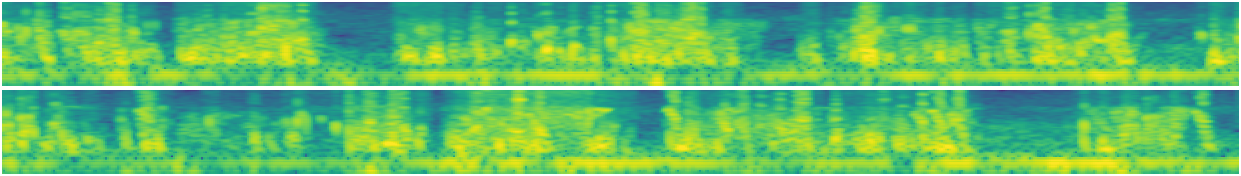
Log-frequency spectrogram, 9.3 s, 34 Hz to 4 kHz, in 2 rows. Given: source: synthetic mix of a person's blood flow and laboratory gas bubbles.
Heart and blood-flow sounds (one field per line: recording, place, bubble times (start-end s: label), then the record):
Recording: Doppler ultrasound of blood flow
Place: subclavian vein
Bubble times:
0.00-0.60 s: bubbles
0.64-1.22 s: bubbles
1.47-2.88 s: bubbles
2.98-4.29 s: bubbles
4.47-5.28 s: bubbles
5.38-6.24 s: bubbles
6.29-7.03 s: bubbles
7.11-8.30 s: bubbles
8.65-9.24 s: bubbles
From the record:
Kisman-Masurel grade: 444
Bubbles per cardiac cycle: continuous sound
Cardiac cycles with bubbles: 100%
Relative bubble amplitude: maximal (0.775 to 0.999)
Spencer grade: 4 (maximum detectable bubble signal sounding continuously throughout systole and diastole of every cardiac period, and overriding the amplitude of the normal cardiac signals)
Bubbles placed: anywhere in the cardiac cycle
